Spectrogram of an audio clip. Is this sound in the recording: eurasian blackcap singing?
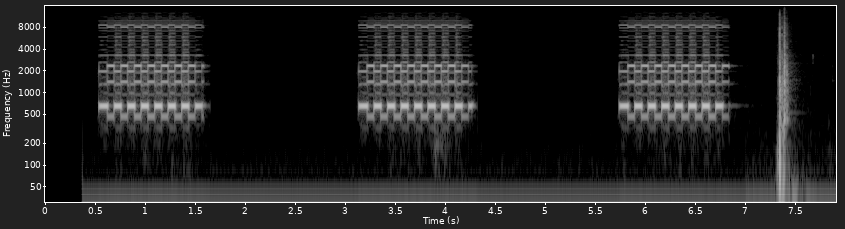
no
